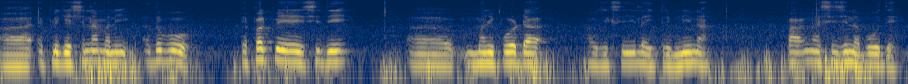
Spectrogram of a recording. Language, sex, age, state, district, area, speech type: Manipuri, male, 30-45, Manipur, Imphal East, rural, spontaneous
